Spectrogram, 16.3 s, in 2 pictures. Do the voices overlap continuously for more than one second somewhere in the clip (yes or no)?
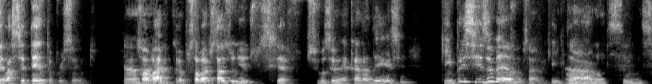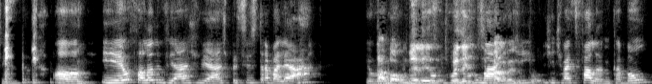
yes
